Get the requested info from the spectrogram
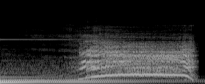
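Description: A cow mooing once: a single call about a second long that rises in pitch, holds, and is cut off abruptly. Under it runs a sustained low musical drone.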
